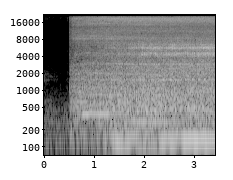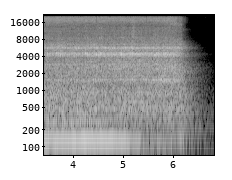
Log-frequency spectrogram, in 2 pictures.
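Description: A power drill whirs loudly and steadily for about six seconds, drilling through a spot weld joining two metal pieces, then spins down and stops.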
